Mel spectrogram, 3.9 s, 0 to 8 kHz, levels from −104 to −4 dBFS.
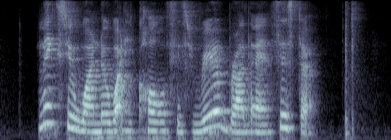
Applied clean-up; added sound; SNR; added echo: neural mask model RNNoise.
